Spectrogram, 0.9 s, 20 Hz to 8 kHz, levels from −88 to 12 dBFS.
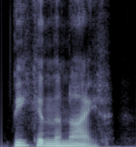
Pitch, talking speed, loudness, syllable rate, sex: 105 Hz, 265 wpm, -19 LUFS, 5.7 syllables/s, male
